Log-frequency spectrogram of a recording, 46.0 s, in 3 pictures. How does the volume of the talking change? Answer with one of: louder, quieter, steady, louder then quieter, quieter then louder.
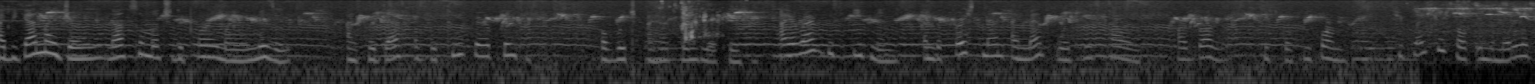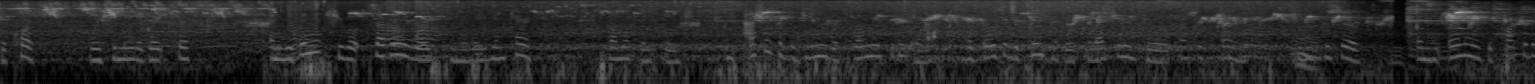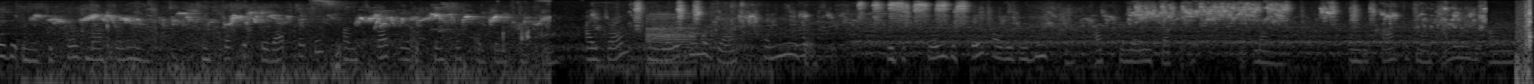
quieter.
